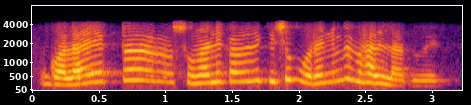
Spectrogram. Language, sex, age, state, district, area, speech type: Bengali, female, 30-45, West Bengal, Purulia, urban, conversation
